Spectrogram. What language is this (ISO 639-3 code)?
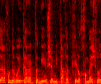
heb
